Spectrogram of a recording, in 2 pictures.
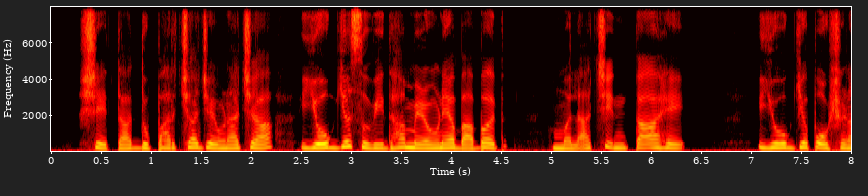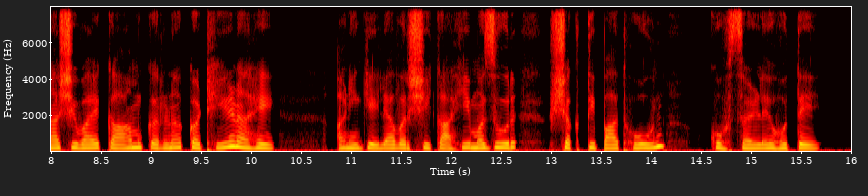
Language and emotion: Marathi, fearful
